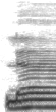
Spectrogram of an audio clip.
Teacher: And this mim basically is a sukoon. So there's a long vowel followed by sukoon, so we need to make it 6 harakat long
